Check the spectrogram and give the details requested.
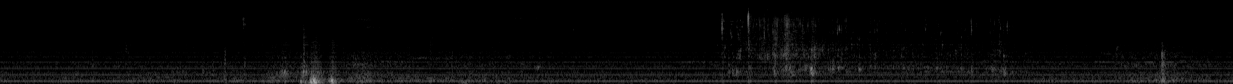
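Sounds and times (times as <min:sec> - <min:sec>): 
low steady hum: 0:00.0 - 0:12.3
water poured into a baptismal font during a baptism: 0:07.1 - 0:10.2.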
